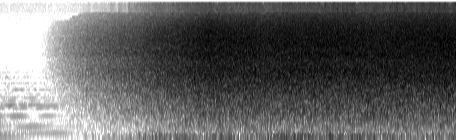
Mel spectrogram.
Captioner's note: water rushing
